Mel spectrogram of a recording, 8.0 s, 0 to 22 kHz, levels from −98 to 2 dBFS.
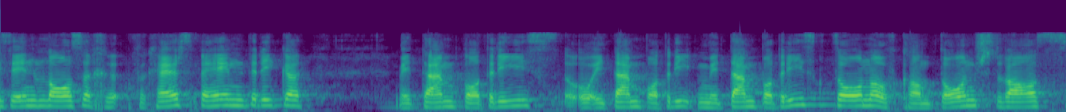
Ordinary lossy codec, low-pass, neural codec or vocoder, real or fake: AAC, 64 kbps; 7.2 kHz; codec, 16 kHz, 4.8 kbps, FACodec; fake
